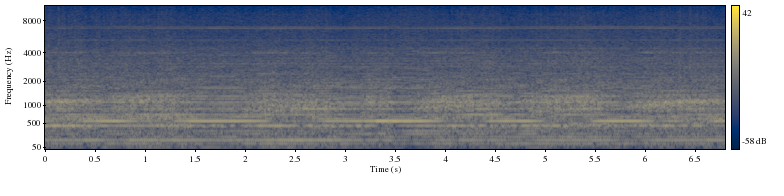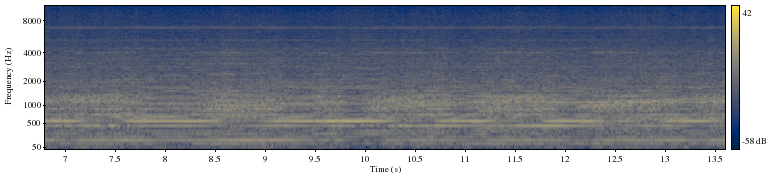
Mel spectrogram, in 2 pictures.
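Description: Electronic synthesizer music plays through loudspeakers, with steady droning tones and a repeating pulsing pattern.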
